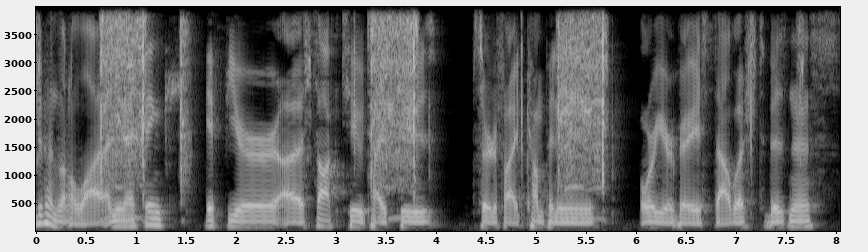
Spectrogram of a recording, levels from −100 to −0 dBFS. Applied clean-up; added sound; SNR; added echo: classical method log-MMSE.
